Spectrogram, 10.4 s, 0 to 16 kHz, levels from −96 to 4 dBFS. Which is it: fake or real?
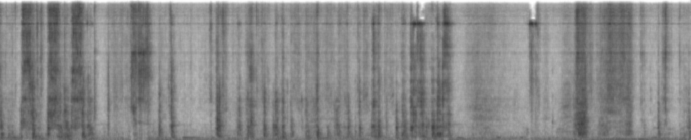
fake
